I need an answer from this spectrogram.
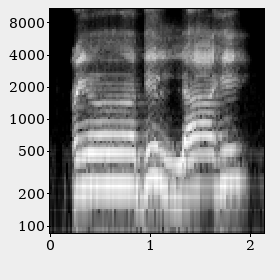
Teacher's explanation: लामी जलाला बारीक क्योंकि माकबल जेर है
